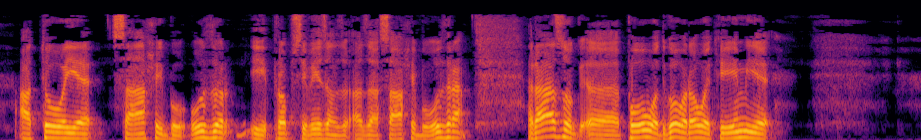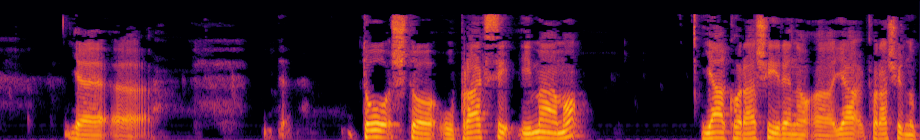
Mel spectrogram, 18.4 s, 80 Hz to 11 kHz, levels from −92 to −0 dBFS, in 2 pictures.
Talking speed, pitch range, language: 85 wpm, 115-145 Hz, Croatian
